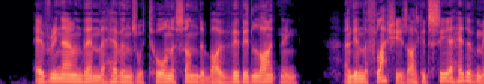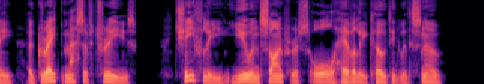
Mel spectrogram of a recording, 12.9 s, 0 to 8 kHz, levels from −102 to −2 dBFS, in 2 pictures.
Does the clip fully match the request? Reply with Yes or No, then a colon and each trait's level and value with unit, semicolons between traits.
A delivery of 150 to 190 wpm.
Yes: average, 165 wpm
